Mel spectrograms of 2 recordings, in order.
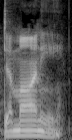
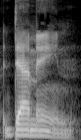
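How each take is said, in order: First: The final vowel of the name is sounded. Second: The final vowel of the name is silent. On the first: The speaker calls it right. "an E at the end that ... you're supposed to pronounce" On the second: The speaker calls it wrong. "I was calling them Damane"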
